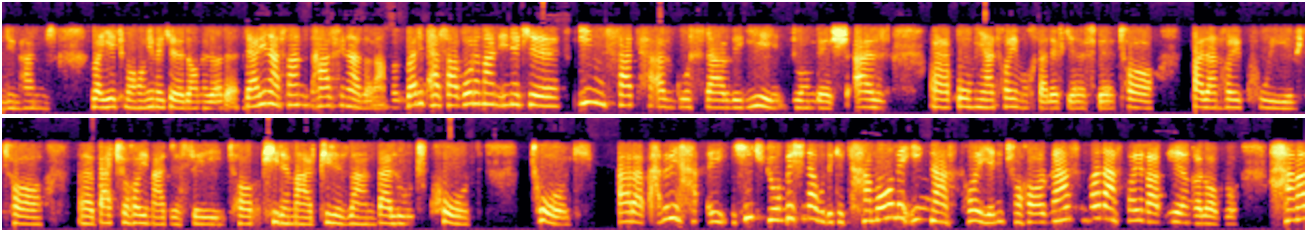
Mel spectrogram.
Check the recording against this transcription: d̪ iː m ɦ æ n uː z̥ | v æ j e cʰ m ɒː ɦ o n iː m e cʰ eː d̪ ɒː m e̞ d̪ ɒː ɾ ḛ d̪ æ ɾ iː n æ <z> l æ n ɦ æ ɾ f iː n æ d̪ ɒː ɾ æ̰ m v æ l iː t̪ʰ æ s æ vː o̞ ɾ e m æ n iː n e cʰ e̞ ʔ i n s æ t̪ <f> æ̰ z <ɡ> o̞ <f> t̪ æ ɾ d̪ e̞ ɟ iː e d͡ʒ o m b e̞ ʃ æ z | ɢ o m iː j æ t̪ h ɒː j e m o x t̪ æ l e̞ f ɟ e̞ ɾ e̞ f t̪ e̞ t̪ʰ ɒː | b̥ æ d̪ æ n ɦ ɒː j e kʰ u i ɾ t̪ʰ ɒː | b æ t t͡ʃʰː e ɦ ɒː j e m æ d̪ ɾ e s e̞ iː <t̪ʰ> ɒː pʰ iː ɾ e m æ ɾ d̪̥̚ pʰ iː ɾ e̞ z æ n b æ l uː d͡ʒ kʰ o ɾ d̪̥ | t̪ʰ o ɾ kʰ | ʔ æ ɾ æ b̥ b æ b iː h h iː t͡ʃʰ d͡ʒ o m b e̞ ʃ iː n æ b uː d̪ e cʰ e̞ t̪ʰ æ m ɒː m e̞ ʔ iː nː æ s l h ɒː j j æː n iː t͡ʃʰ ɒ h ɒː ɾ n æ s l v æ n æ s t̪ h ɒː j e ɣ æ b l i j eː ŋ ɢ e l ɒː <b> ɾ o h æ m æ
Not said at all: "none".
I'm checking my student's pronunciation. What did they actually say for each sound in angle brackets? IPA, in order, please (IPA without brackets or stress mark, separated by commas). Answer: s, h, ɡ, s, t̪ʰ, b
